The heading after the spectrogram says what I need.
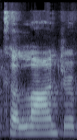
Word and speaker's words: Calandra: there for b-box uh my name is calandra most of you know me as it's calandra some people call me calandra but it's calandra that's how it's pronounced tim i can't i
